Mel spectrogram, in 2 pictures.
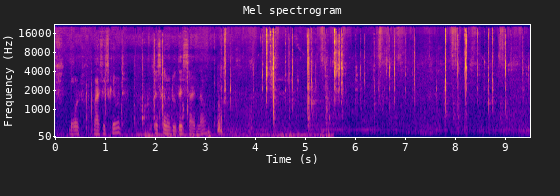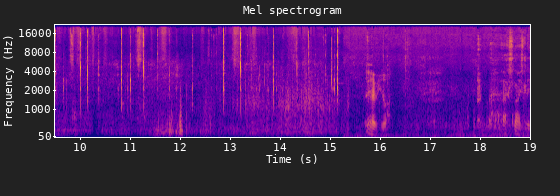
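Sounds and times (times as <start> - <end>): low background hum: 0.0 - 19.0
metallic clicks of allen key: 0.6 - 15.3.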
